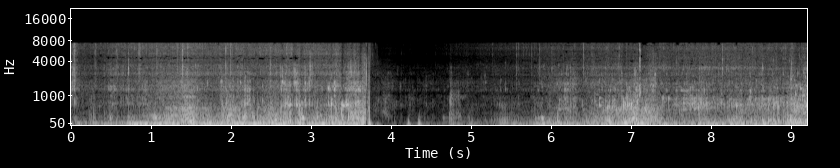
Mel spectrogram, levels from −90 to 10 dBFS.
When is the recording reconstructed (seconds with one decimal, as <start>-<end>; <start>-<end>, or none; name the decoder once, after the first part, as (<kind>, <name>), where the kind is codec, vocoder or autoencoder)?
none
